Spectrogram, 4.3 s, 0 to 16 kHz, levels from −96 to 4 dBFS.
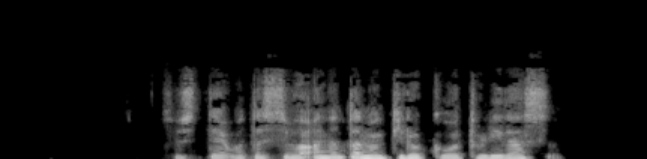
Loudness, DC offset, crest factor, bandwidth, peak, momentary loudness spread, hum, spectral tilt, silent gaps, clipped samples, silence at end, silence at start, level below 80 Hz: -22 LUFS; under 0.1%; 16 dB; 8.8 kHz; -8 dBFS; 13 LU; none; -6 dB/octave; none; under 0.1%; 0.7 s; 1.15 s; -66 dBFS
